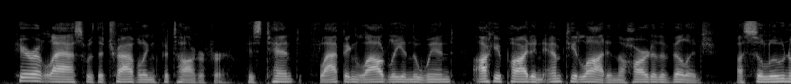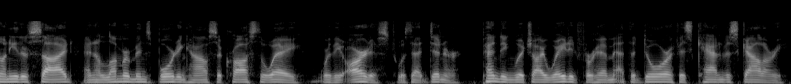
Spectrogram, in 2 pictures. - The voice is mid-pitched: No, low, 115 Hz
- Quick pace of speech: Yes, fast, 210 wpm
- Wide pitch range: No, narrow, 2.6 semitones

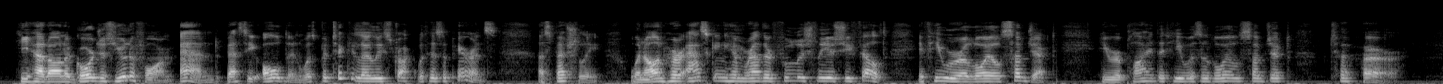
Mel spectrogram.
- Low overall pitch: No, medium, 145 Hz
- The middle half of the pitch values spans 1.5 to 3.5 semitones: Yes, narrow, 2.4 semitones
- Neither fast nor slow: Yes, average, 175 wpm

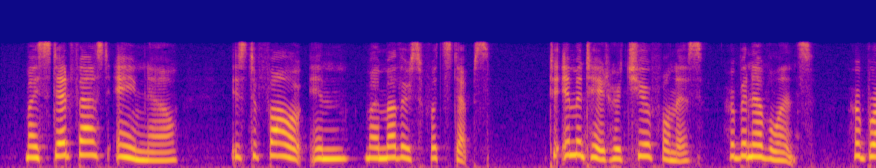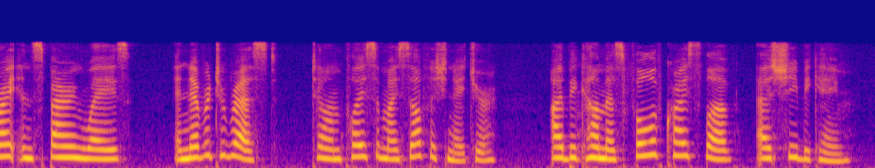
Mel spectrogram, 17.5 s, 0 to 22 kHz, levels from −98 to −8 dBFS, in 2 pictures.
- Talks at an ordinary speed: Yes, average, 145 wpm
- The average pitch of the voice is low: No, high, 245 Hz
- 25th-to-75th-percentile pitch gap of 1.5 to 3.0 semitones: No, average, 4.0 semitones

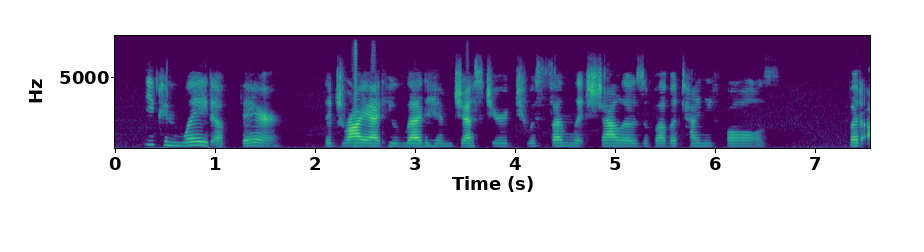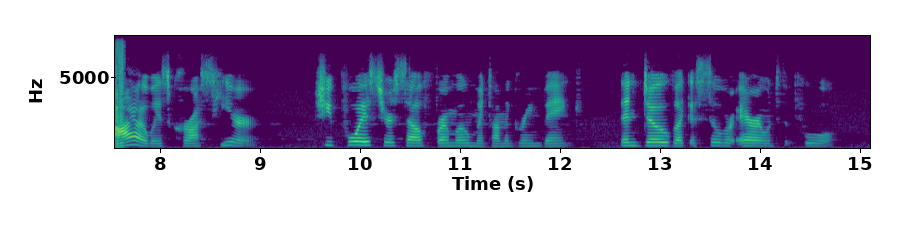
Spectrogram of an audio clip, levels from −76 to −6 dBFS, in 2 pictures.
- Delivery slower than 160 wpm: No, average, 175 wpm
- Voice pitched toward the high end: Yes, high, 200 Hz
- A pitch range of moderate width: No, narrow, 1.8 semitones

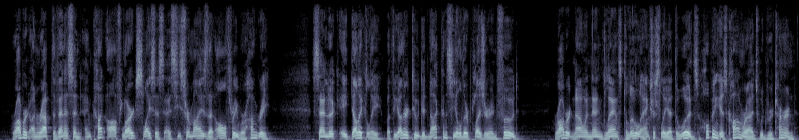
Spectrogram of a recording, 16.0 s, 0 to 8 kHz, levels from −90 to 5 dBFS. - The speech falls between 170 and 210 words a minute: Yes, average, 180 wpm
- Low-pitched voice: Yes, low, 115 Hz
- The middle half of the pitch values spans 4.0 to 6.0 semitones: Yes, average, 4.8 semitones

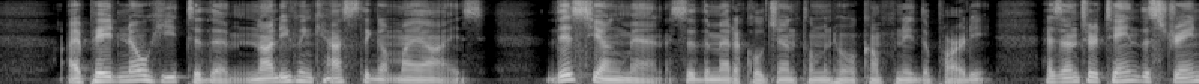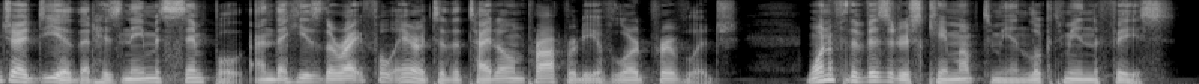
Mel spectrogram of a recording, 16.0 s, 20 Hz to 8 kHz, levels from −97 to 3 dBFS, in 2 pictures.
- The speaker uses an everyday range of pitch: No, wide, 5.8 semitones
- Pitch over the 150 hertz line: No, low, 110 Hz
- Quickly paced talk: Yes, fast, 235 wpm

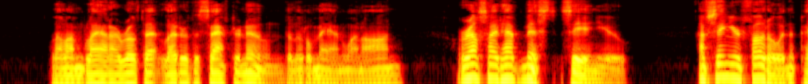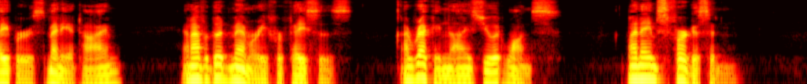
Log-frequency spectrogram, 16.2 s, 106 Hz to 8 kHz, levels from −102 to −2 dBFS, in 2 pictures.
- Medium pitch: No, very low, 90 Hz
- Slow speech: No, average, 170 wpm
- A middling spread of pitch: No, wide, 8.3 semitones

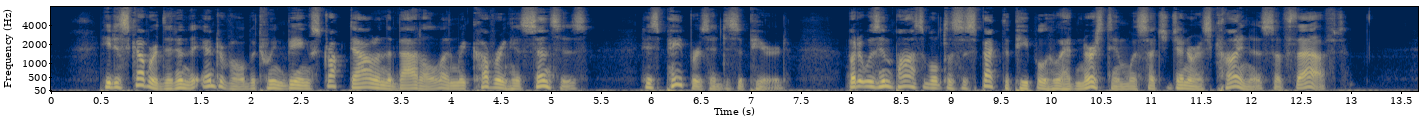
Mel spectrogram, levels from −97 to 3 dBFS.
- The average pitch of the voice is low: Yes, low, 120 Hz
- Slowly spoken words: No, average, 170 wpm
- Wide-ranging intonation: Yes, wide, 8.1 semitones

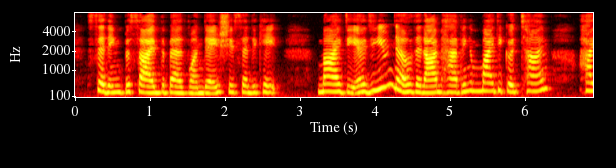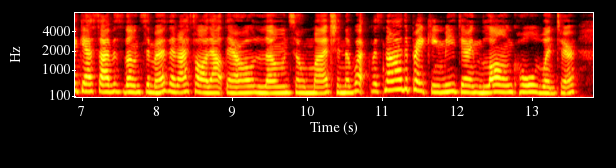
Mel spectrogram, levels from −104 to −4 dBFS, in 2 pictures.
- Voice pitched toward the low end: No, high, 240 Hz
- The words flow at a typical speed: No, fast, 215 wpm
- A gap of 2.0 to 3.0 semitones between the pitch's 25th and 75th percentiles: Yes, average, 2.7 semitones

